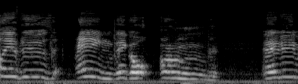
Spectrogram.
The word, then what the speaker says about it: Aang: Like you got Aang, and then they pronounce it Ung, and it's just like,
